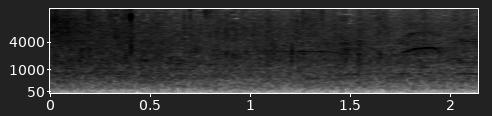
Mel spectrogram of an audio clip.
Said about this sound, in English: Clap your hands, sir. Stop being racist. Clap your hands. Jeez.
